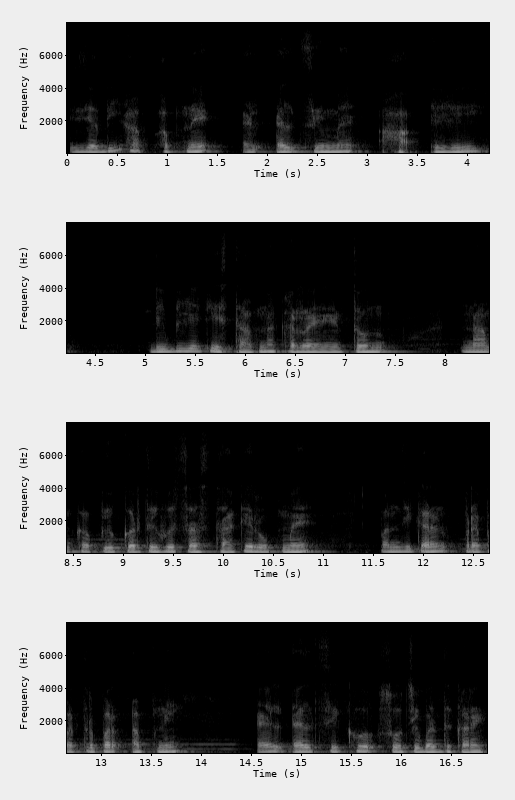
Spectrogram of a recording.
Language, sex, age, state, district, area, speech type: Hindi, male, 18-30, Rajasthan, Jaipur, urban, read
